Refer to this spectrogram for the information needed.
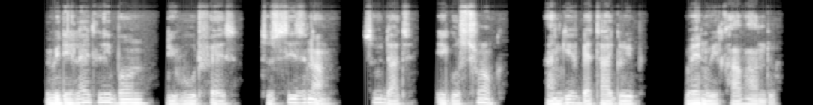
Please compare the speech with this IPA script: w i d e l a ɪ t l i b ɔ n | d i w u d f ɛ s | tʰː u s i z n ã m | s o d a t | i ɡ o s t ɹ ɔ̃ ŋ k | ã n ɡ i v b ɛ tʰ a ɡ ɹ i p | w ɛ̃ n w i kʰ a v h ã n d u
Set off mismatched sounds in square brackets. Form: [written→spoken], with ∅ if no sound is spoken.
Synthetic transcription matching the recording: w i d e l a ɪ t l i b ɔ n | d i w u d f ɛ s | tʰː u s i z n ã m | s o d a t | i ɡ o s t ɹ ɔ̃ ŋ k | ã n ɡ i v b ɛ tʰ a ɡ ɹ i p | w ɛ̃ n w i kʰ a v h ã n d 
